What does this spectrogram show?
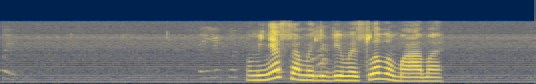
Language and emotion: Russian, positive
